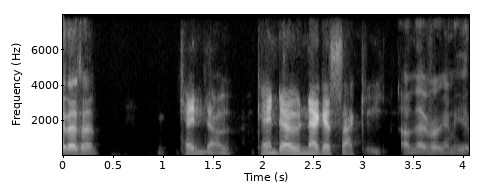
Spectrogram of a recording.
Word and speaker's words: Kendo Nagasaki: Kenzo Nagasaki. He can't be stopped. Did I say it right that time? Kendo Nagasaki.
